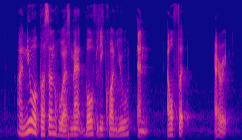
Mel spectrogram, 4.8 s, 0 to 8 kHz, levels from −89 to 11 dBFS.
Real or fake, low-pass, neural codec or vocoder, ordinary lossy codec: fake; 7.2 kHz; vocoder, 44.1 kHz, 80 mel bands, Vocos; none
